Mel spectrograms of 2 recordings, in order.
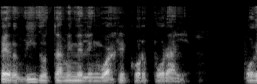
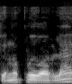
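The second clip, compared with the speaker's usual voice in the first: plain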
